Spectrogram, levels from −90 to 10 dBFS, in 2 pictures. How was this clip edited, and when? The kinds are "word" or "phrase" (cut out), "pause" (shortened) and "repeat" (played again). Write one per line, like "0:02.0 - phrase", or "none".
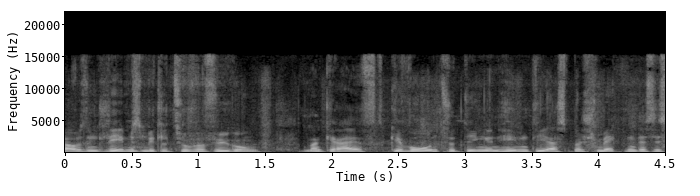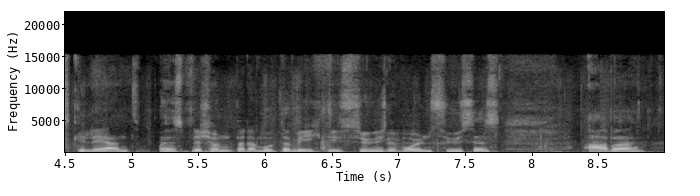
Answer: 0:05.1 - pause
0:05.5 - word
0:06.9 - word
